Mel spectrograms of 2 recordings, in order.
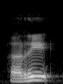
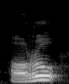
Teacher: हरफ रॉ को अदा करते वक्त जुबान की नोक में हल्की सी कपकपाहट पैदा होनी चाहिए। लेकिन इस बात का ख्याल रखना है कि इतना ज़्यादा तिकरार इसके अंदर नहीं करना है कि ये जो हरफ है ये पूरा बिगड़ जाए, इसकी जीनत ही बिगड़ जाए।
